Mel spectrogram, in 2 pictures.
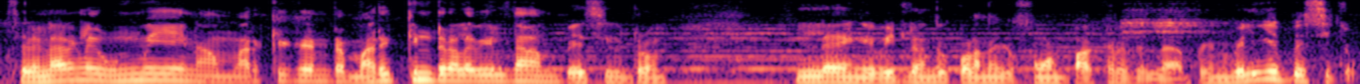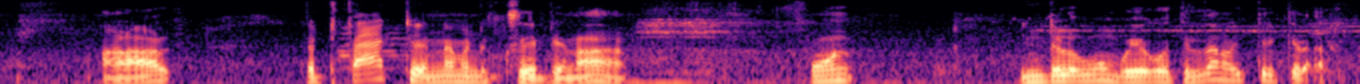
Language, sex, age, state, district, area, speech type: Tamil, male, 45-60, Tamil Nadu, Tiruvarur, urban, spontaneous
